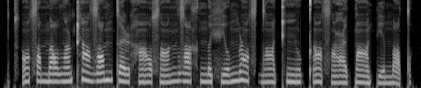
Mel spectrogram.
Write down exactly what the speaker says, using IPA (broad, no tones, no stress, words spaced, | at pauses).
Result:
t͡sʼõsˤimɜy̯ðˤə̃ ʈʰẽzˤɯm tɜɭhɑ̃y̯sˤɑ̃ŋ zˤɑxŋəfʲoŋ ɭõsˤdˤõi̯kʰĩu̯ kʼə̃ sˤə̃ʕek͡pɑ̃ pʲemɯtˤ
